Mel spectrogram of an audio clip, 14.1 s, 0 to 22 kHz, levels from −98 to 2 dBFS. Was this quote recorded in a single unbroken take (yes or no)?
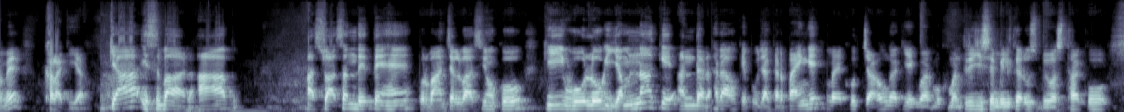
no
